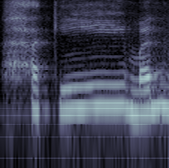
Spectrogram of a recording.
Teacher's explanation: حکیمن میں بھی ہا وسط حلق سے ادا کریں گے اور کاف باریک پڑھتے ہوئے یا مدہ ادا کریں گے ، پھر آخر پر ہم وقفے ابدال کر لیں گے، صرف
